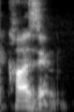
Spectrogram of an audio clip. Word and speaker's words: cousin: Dan ini cara bacanya cousin pakai Z ya.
